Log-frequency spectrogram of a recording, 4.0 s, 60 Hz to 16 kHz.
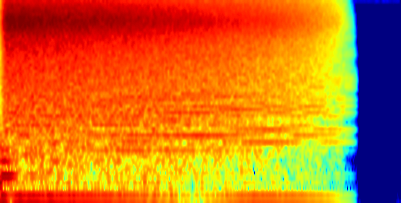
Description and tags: FM Crash Cymbal 1
Using AudioSauna's FM synth, an emulation of the Yamaha DX21, I have created a complete/near-complete percussion kit which naturally sounds completely unrealistic. This is one of those, a crash cymbal, the first I created.
crash, cymbal, FM, percussion, synth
